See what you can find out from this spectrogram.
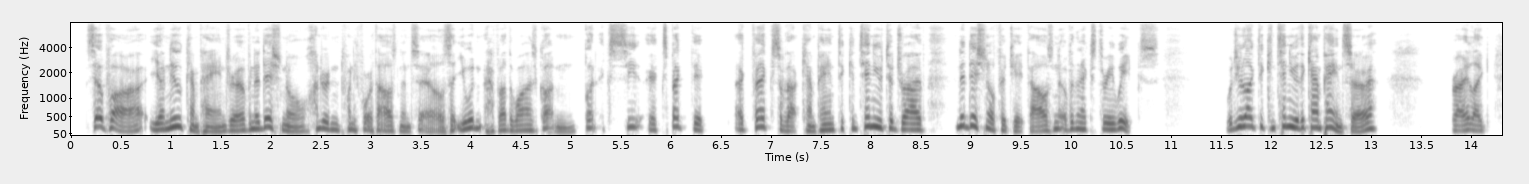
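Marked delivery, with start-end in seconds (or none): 0.2-13.1 bad put-on polite British computer voice, pitched up. Speaker voices a hypothetical computer assistant: bad Jarvis British voice. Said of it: "I'm going to have to be Jarvis in a British voice here".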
